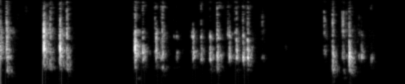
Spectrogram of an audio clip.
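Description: Bursts of fast, crisp clicking from typing on a computer keyboard, close and fairly quiet, in short irregular runs separated by brief silences.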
